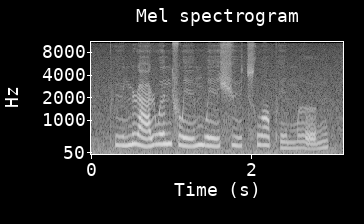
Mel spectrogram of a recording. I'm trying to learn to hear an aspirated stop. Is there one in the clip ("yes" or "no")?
yes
